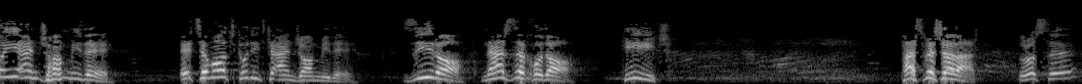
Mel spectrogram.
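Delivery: loud, high preaching voice; fervent sermon climax; full-force preaching. Real, not acted. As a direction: drive the promise home to the crowd.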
